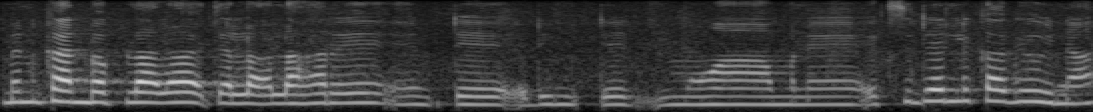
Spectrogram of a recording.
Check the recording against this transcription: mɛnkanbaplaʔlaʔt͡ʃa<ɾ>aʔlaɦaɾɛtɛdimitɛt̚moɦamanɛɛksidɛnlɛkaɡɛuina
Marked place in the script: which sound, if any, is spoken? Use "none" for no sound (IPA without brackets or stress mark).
l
